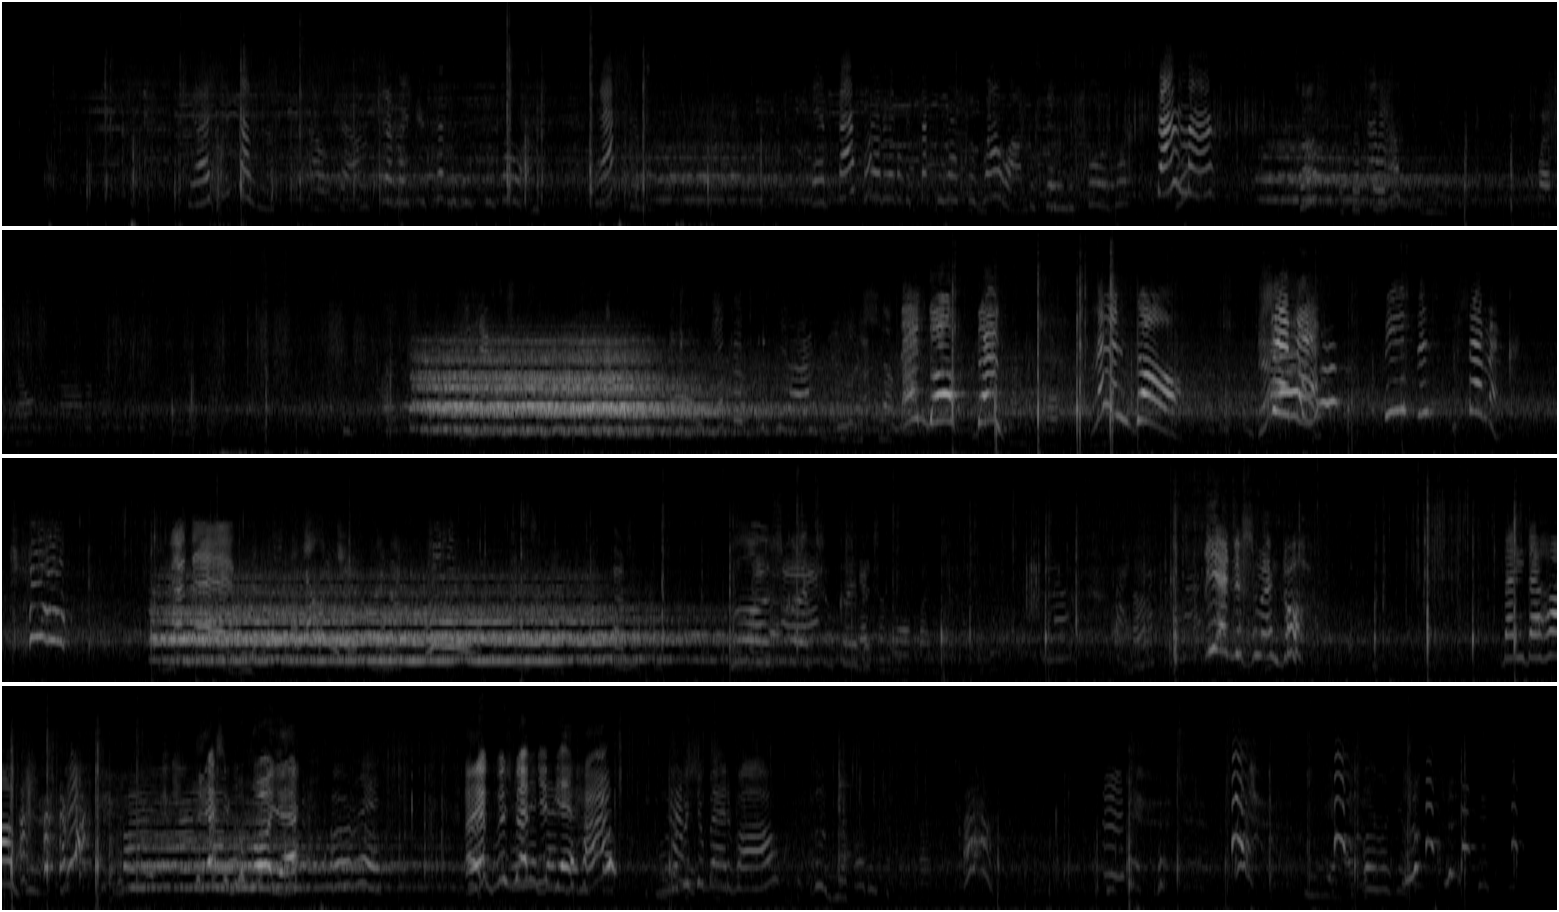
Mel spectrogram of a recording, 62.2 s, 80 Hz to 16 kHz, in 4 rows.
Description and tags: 08092014 Torzym train sound
Fieldrecording made during field pilot reseach (Moving modernization
project conducted in the Department of Ethnology and Cultural
Anthropology at Adam Mickiewicz University in Poznan by Agata Stanisz
and Waldemar Kuligowski). Ambience of
the center of Torzym (Lubusz) near of the national road no. 92. In the background the sound of passing by train.
Recordist: Robert Rydzewski. Editor: Agata Stanisz. Recorder:
Zoom h4n with shotgun.
train, lubusz, traffic, fieldrecording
